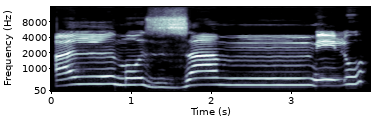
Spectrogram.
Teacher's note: کیونکہ میم مشدد پر ہمیشہ غنہ کیا جاتا ہے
